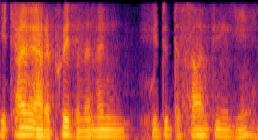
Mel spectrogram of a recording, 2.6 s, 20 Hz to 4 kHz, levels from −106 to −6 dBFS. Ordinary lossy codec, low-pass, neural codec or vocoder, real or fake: AAC, 16 kbps; 3.6 kHz; codec, 16 kHz in and 24 kHz out, 0.6 kbps, FireRedTTS-2 codec; fake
